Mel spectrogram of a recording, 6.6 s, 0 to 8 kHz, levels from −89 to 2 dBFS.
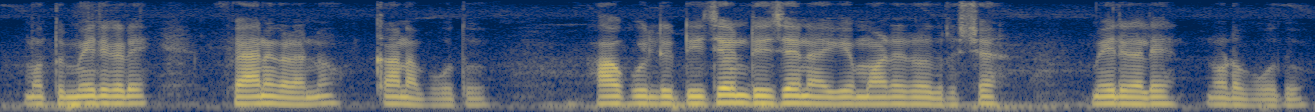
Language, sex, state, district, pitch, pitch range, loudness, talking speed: Kannada, male, Karnataka, Koppal, 140 Hz, 130-150 Hz, -19 LUFS, 120 wpm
